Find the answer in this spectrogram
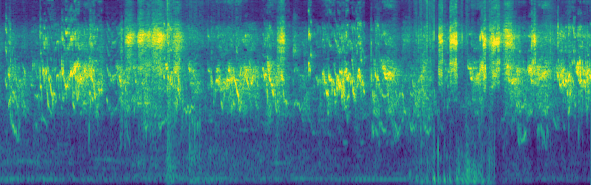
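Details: Pet budgerigars, said to be talking, keep up a dense, continuous warble of scratchy chirps and squeaks, several birds overlapping, over a steady low hum.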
